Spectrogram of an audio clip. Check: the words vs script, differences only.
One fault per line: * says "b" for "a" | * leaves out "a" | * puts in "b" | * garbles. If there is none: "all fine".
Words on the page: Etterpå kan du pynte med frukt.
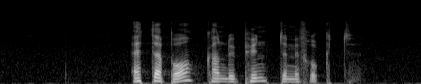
all fine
